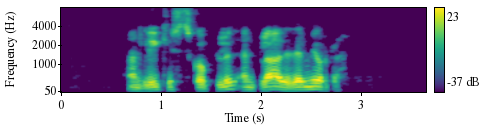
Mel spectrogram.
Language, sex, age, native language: Icelandic, male, 40-49, Icelandic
